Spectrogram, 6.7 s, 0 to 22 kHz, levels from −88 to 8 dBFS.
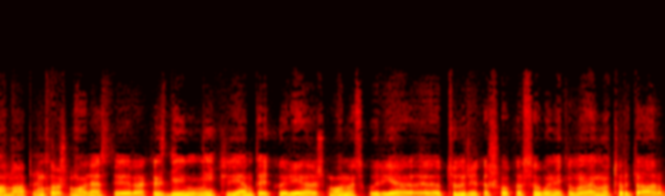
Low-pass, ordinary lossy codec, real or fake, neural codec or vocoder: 14.4 kHz; MP3, 64 kbps; fake; codec, 44.1 kHz, 2.6 kbps, DAC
